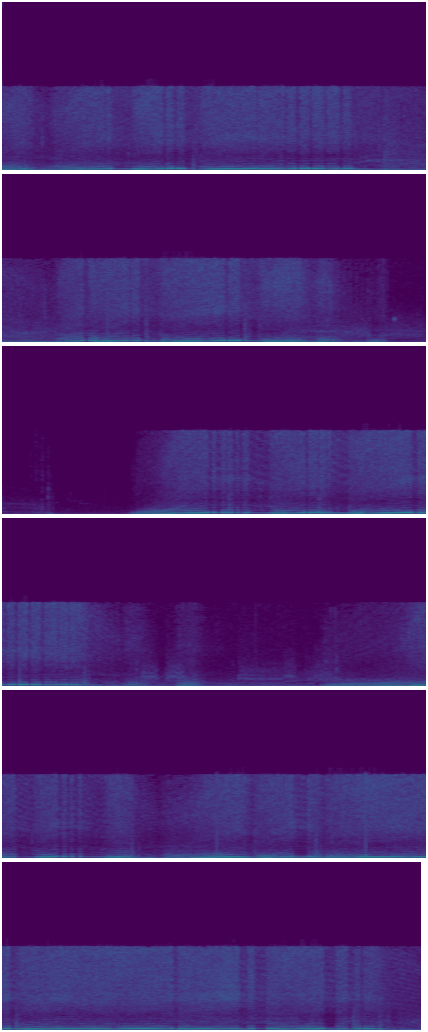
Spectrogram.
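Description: Cars drift in the video game CarX, engines roaring and revving in long rising and falling sweeps, with tyre screech layered in, broken by two short near-silent gaps, loud and continuous without talk.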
